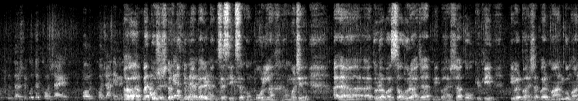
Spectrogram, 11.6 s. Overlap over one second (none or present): present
